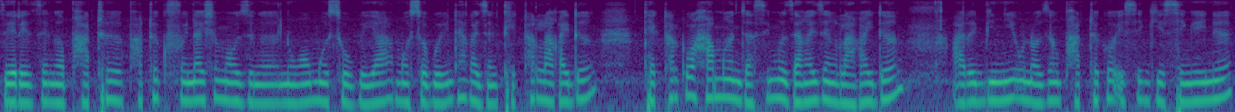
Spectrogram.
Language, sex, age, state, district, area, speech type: Bodo, female, 30-45, Assam, Chirang, rural, spontaneous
